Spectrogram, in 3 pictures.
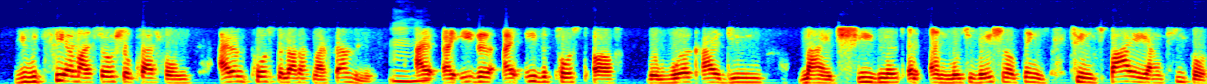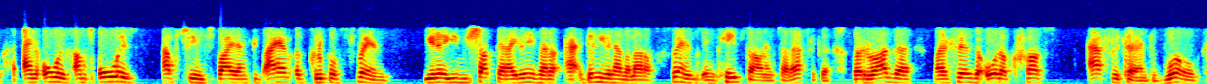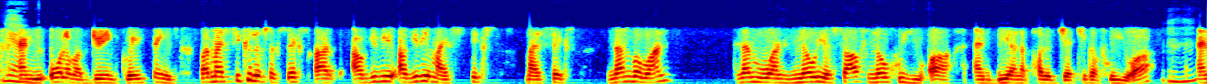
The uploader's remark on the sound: GUEST(Phone)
